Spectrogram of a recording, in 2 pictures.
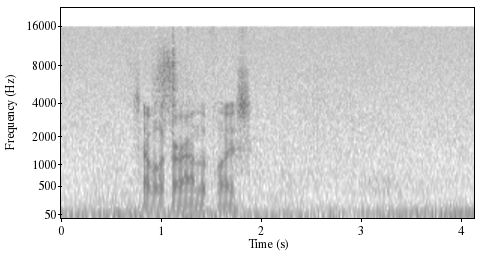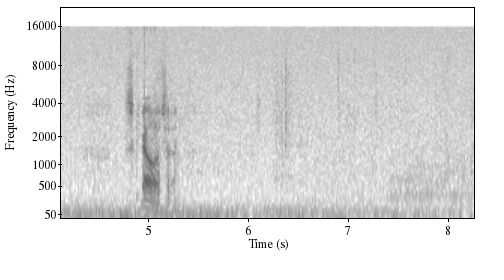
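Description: Footsteps scuff across stone.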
